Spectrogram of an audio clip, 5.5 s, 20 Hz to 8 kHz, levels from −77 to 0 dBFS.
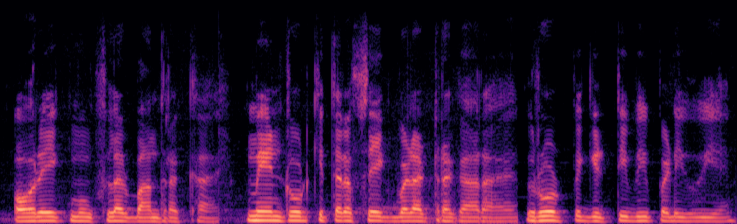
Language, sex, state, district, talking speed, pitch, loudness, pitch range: Hindi, male, Uttar Pradesh, Lalitpur, 260 wpm, 145 Hz, -19 LUFS, 135-155 Hz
